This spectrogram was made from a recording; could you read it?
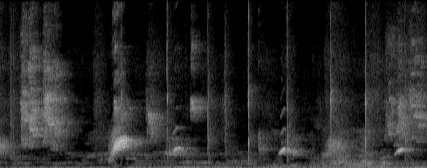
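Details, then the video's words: Asian pied starling giving a loud rising whistle followed by repeated short upslurred notes and scratchy squawks, with clicks scattered throughout and a low background hum. "Jalak suren"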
